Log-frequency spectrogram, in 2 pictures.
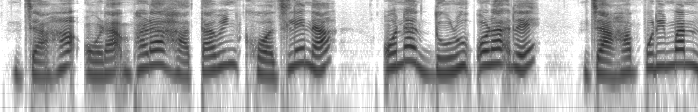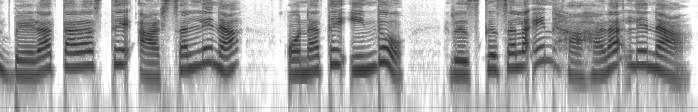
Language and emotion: Santali, surprised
